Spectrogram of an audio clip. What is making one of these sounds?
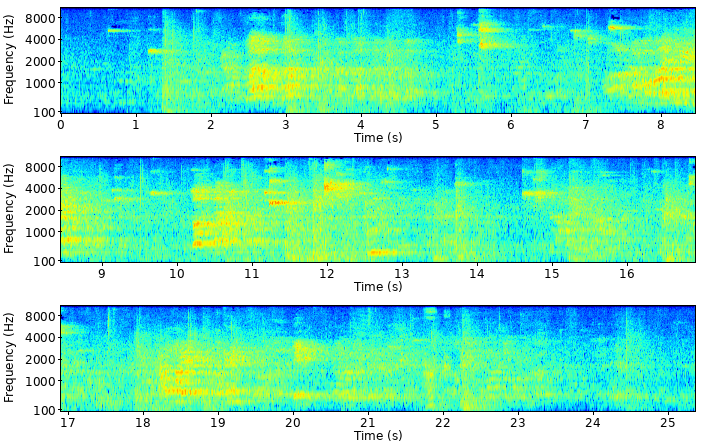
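A ball thumps as it is kicked.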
